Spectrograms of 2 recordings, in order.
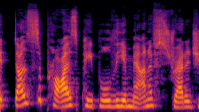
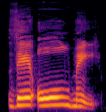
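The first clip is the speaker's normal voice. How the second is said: slow, loud, drawn-out "all me"; a slow, emphatic claim that every voice is hers; stress on all; 2 semitones higher, 6 dB louder, much slower than usual. Real, not acted. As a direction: lean hard on "all", slowly. Emphatic point on her voice.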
